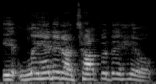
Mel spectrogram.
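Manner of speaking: ordinary delivery, nothing marked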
